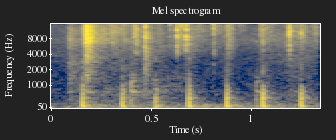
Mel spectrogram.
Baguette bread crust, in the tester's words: the hollow sound that you want to hear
